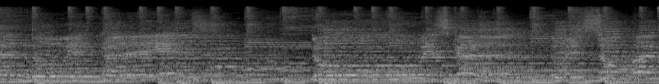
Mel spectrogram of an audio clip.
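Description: A man singing a carnival song into a microphone over band accompaniment with a steady beat, with more voices joining in on the melody.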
